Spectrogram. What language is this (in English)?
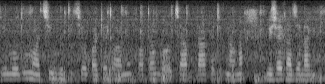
Bangla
